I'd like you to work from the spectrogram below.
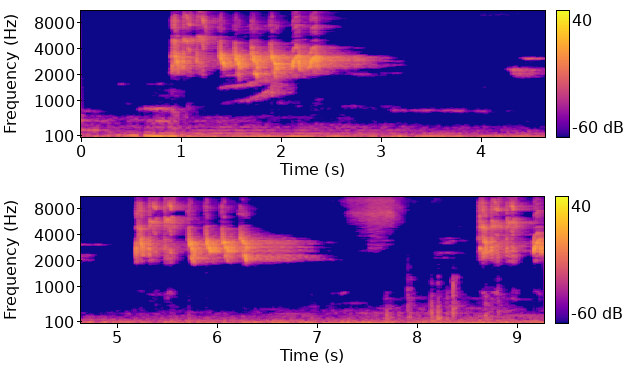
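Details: Orange-headed thrush song used to prompt a caged bird. Three bursts of fast, trilled, bright warbling, each falling in pitch over a second or two, separated by short pauses. Some low rumbling underneath.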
